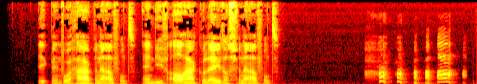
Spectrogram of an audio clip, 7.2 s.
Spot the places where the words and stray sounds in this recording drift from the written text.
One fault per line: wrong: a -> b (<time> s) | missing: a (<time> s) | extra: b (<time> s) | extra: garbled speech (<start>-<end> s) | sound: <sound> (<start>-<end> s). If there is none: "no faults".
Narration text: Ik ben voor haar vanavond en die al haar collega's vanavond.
sound: laugh (5.5-7.0 s)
